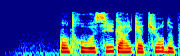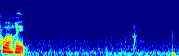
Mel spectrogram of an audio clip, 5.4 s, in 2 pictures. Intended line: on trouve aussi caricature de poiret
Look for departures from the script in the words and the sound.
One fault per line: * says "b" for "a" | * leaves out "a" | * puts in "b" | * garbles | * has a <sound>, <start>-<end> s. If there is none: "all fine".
all fine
